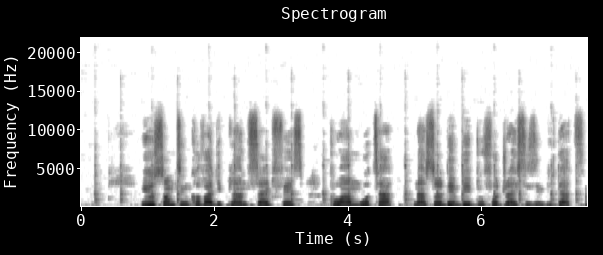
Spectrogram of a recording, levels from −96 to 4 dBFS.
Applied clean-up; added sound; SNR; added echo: classical method Wiener filter.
